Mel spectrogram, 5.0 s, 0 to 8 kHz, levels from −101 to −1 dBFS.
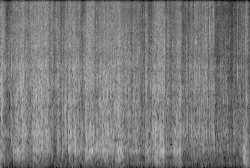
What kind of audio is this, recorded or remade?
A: remade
